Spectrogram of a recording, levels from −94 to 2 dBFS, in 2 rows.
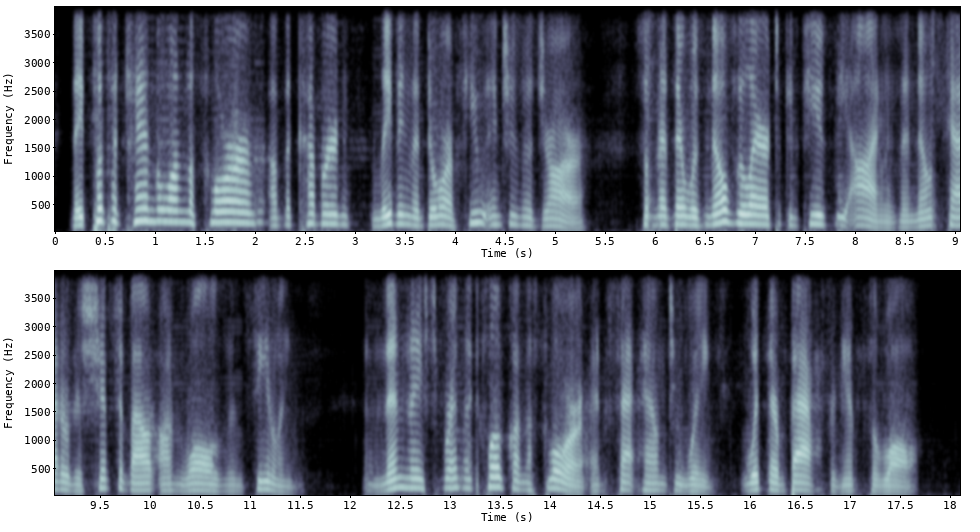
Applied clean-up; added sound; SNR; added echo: neural separator model SepFormer WHAMR!.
